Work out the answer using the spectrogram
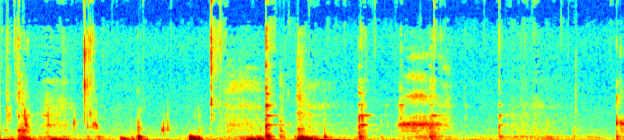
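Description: A person chewing a mouthful of kebab wrap: faint, irregular wet mouth clicks and smacks.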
